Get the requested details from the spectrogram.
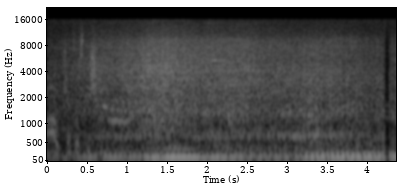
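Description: A rally car's engine drones loudly and steadily on a rally special stage, its low hum holding a fairly even pitch with slight swells, then briefly dipping near the end.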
